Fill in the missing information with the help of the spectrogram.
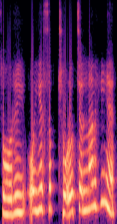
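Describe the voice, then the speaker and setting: A woman's voice: high voice, unhurried, dark tone, voice pushed up. A woman voicing an easygoing, untidy young man in a romance story. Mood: casual. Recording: muffled lo-fi recording.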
